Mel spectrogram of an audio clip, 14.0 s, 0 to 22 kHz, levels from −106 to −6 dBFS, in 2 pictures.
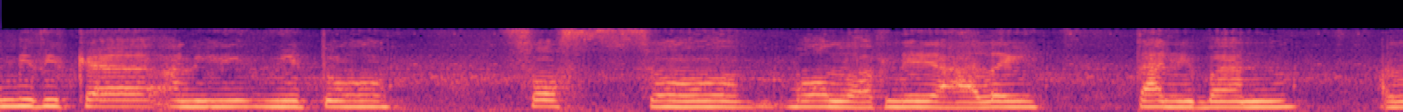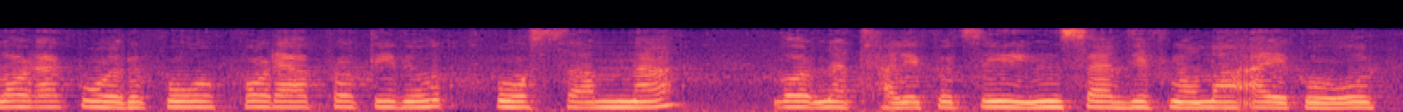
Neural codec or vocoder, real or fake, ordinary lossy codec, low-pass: codec, 16 kHz, 1.1 kbps, Voila-Tokenizer; fake; none; 7.2 kHz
